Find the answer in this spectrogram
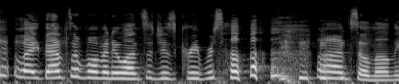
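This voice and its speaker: A woman with a high pitch and lively intonation talks over noticeable background noise. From Massachusetts, US. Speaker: comedian podcast host. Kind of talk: casual chat.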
